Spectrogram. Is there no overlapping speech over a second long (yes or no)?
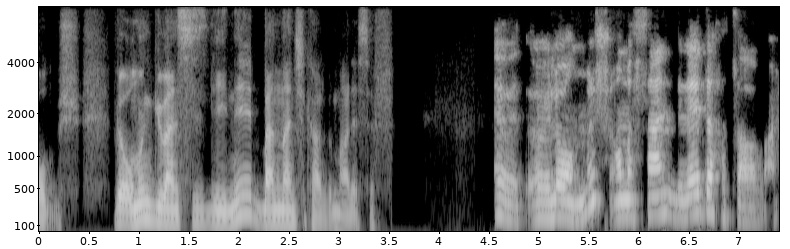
yes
